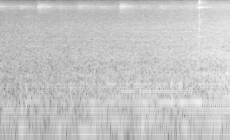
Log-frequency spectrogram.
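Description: A vehicle's engine running in the background, steadily growing louder through the second half, as if approaching, with a light tick at the very end.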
